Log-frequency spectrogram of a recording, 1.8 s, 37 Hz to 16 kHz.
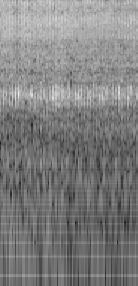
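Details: Toyota Kijang 2L diesel burning oil badly, still cold at idle: steady clatter with a faint ringing tick on top; valve train knock attributed to a worn camshaft and valve adjustment, cylinder liners also worn, before overhaul.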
